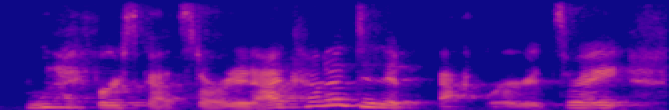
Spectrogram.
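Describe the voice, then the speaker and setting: At a fairly slow pace, a woman talks with a fairly high pitch. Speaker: online business coach. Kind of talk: live stream talk. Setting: live stream on social media. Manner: casual, some stumbling.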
